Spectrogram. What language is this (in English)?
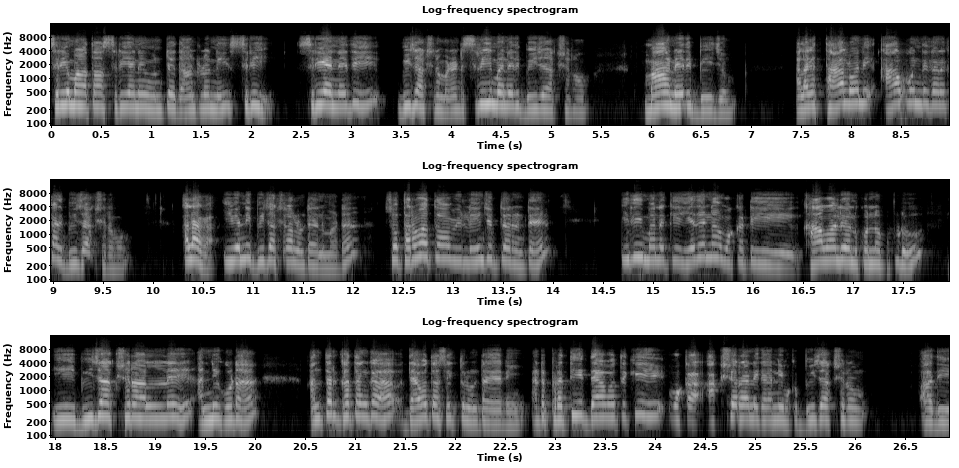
Telugu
